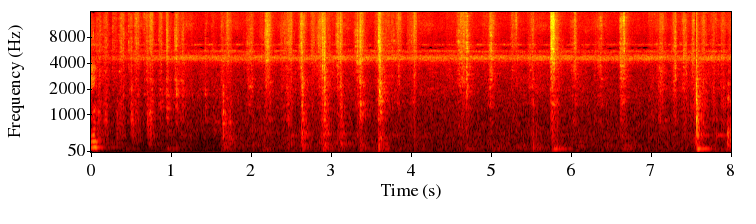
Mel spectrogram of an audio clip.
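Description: A steady high-pitched trill of crickets in the background, with scattered small clicks and taps.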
